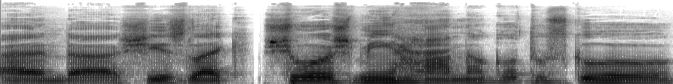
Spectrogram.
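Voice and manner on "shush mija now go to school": put-on Spanish accent, much higher. Retelling a TV scene, voicing the mother answering her son, Spanish-sounding accent. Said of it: "she's like Spanish of some sort".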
